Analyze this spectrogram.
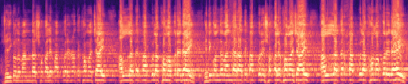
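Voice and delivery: loud, incantatory sermon cadence; rhythmic preaching. Real, not acted. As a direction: drive each parallel phrase home alike. Rhythmic preaching in parallel lines.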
